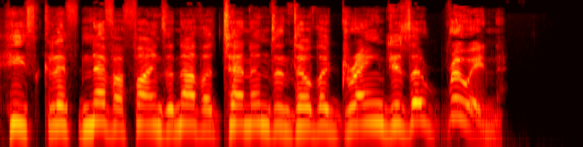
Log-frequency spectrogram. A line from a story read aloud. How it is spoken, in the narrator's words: she answered sharply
